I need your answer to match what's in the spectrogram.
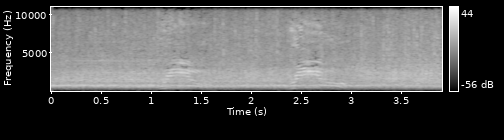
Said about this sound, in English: Now, I have to tell you, some of those people are your own people and are cheering, Kevin. Well, Jim, we've got some Starbucks partners who proudly wear the green apron. These are veterans and military spouses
